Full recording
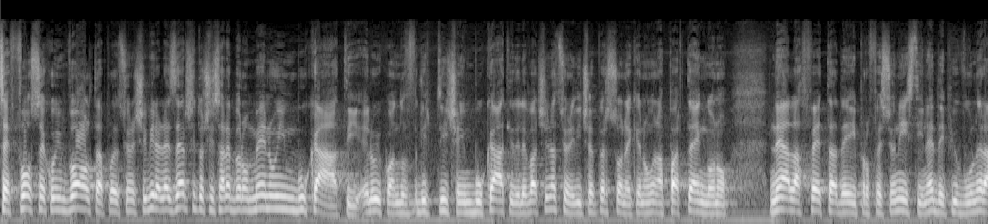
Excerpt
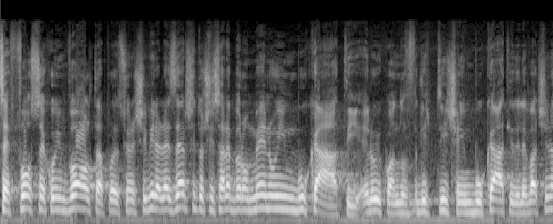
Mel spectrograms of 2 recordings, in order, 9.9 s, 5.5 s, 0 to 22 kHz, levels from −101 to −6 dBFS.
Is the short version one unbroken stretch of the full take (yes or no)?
yes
